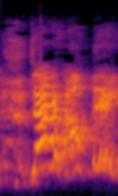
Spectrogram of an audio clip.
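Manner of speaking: high, loud retold cry for help; hammed-up kid yelling for rescue; mock screaming child. Screaming son with a bleeding hand calls his dad, mock scream. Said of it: "he looked over to his screaming son".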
